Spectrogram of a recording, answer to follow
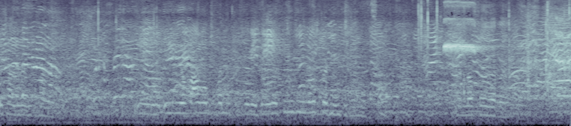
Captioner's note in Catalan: La gent anima; Xiulet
